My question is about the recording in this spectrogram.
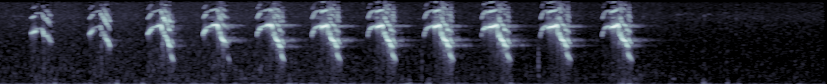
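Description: Young golden eagle calling: a series of about eleven high, thin notes, each sliding steeply downward, about one and a half a second, getting louder as the series goes on, then stopping.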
